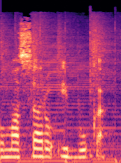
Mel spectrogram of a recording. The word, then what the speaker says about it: Масару Ибука: Согласно российским словарям, правильное ударение на предпоследний слог, но японцы наверняка будут очень смеяться, я назову его Масару Ибука.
